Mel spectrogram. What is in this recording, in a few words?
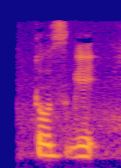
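"tosge", Mooré; to drip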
